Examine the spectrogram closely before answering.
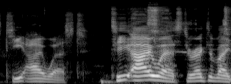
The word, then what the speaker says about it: Ti West: right prob say it it's TI West TI West directed by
